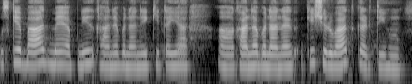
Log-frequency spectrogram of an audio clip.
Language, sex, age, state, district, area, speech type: Hindi, female, 45-60, Rajasthan, Jaipur, urban, spontaneous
